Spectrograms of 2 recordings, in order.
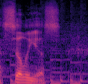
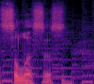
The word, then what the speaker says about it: Silius: Journey to, how do you say it? Silius? Yeah, Silius. I almost said Silicis.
